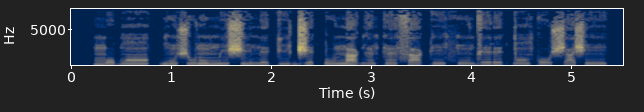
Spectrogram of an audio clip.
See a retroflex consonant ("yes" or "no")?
no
